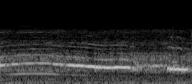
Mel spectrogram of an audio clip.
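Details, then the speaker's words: Five-and-a-half-month-old baby girl on the first day of sleep training, alone in her own crib without co-sleeping, starting to cry about 11:55: thin, drawn-out whining cry rising and falling in pitch. "crying so the time is gonna start pretty much now it's 11 55"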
